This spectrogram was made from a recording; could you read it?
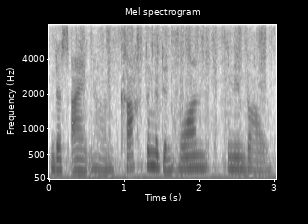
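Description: A woman's voice: mid-range voice, steady tone, measured pace, noisy background. A woman reading scripted fairy-tale narration as the storyteller of a radio play.

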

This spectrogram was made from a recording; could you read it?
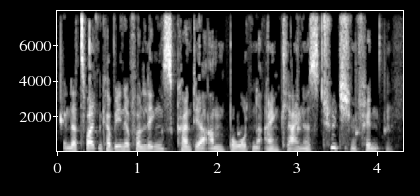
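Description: Lively male game master with animated pitch. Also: moderate pace, husky. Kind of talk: narrating an interactive crime game, semi-improvised.

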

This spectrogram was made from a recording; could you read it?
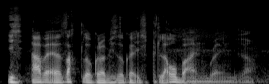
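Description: A man's voice: sits low, animated, fairly quick, gravelly, darkish tone, slightly rough, no echo, studio quality. A man chatting as a podcast co-host, analytical and questioning in a casual way. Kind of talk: casual fan discussion.

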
